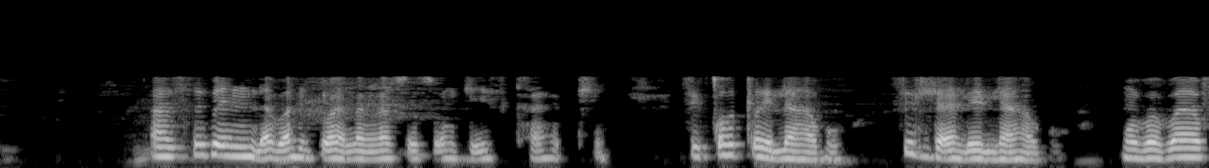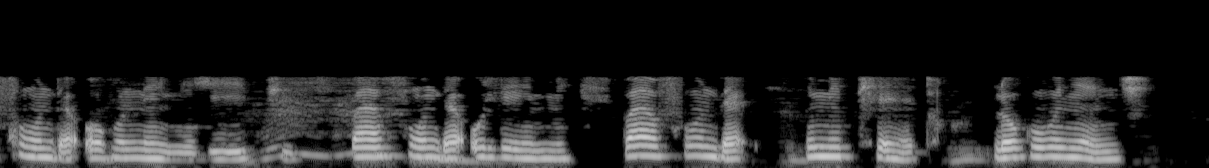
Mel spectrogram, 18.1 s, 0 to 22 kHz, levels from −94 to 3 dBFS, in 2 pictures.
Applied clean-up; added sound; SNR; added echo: classical method Wiener filter.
